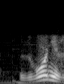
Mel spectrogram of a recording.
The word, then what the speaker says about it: звонишь: Да, а звонишь, это пока единственный возможный вариант. Не хочет наш народ признавать ударение «звонит», я имею в виду грамотную, образованную часть. наших соотечественников, носителей русского языка, не хотят грамотные люди, ударение «звонишь», «звонит», видеть в нормативных.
